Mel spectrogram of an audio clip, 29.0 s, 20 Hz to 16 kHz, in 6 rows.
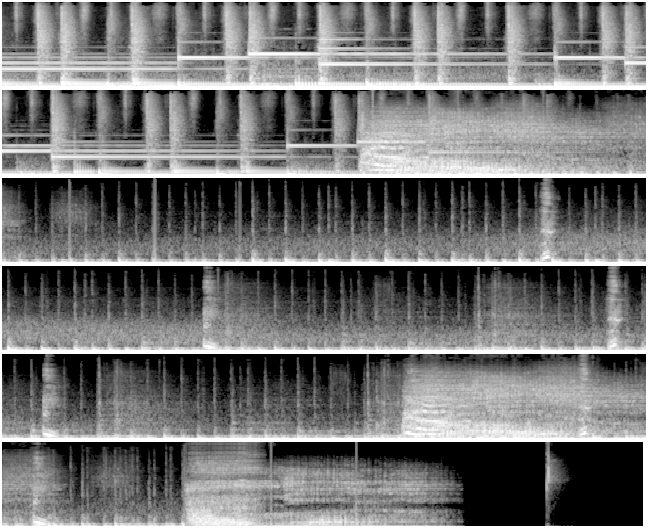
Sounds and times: Music: 0.0s - 25.6s.

